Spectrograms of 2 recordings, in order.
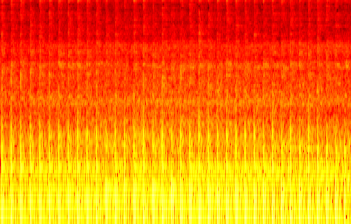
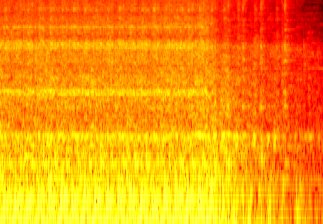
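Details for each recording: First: Free roadside riding mower running after repair and repaint, puffing a little smoke the owner thinks is oil burning off. Steady, even low thumping at constant speed with no misses or knocks; runs well. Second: Free roadside riding mower, first crank on a new battery: quick, even starter chugging at about four beats a second that turns over with little resistance, then winds down; low compression suspected, not confirmed.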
